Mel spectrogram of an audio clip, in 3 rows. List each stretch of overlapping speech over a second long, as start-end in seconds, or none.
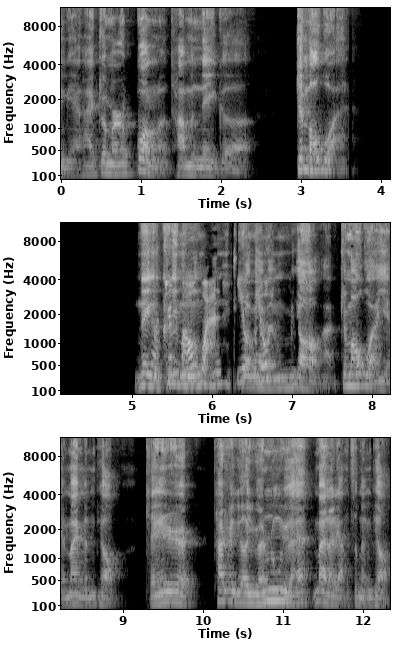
5.2-6.9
